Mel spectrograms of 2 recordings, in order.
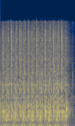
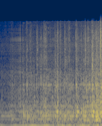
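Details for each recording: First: Sewing machine, after the thread take-up lever has run to its top position with the tension discs slackened, then the presser foot is lowered: it starts easily without help from the hand and stitches at a quick, even rhythm with no motor hum or straining. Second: Sewing machine motor hums low and strains on starting, dragging before stitching picks up speed, when the presser foot is lowered with thread still clamped between the tension regulator discs; starts easily once the thread is pulled with the discs loosened.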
